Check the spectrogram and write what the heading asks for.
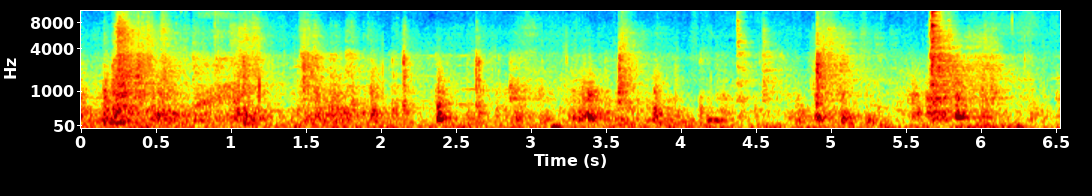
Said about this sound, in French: Et là, j'arrive sur une petite route départementale. on est en train de charger des bottes dans le camion.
